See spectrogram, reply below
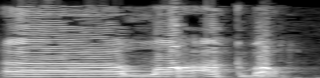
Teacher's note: فمن الخطأ أن بعضهم قد يمد همزة الجلالة، يعني اسم الله، فيقول الله أكبر وكأنه يستفهم، فهذا خطأ. حتى قال العلماء إذا مد هذه الهمزة لا ينعقد تكبيره لأنه غير المعنى.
